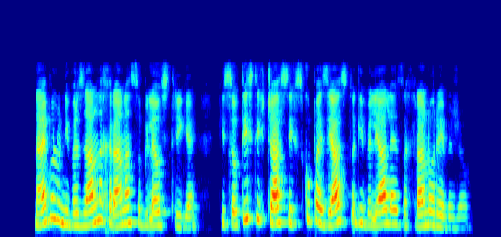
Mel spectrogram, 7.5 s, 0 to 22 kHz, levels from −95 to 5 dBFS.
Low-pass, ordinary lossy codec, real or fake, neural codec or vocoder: 7.2 kHz; AAC, 48 kbps; real; none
